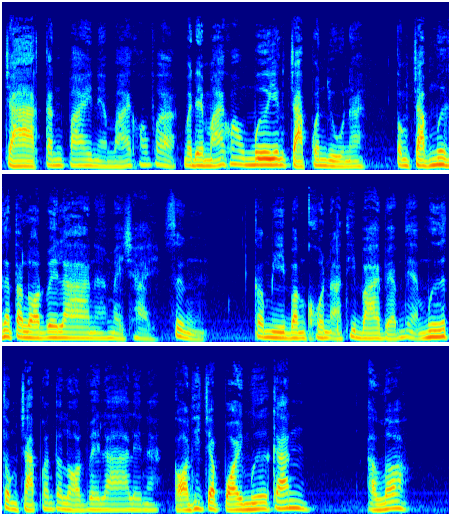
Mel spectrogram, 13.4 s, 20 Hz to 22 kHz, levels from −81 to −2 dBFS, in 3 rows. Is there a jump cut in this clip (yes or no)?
yes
